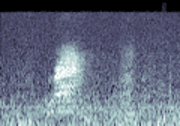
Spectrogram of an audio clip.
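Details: Cinnamon, a Red Point Ragdoll cat, making funny noises at a bug: one short, bright, high chirp, followed by a fainter echoing chirp, over a steady faint hum.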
